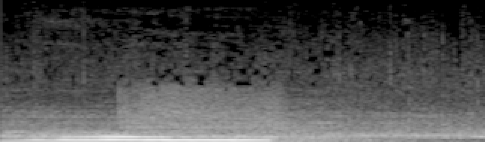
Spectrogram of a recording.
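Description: Live rock music plays loudly through speakers.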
